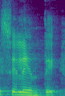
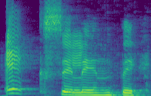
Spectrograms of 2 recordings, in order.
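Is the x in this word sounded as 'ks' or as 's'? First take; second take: s; ks. First: The x is sounded without a k, like s. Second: The x is sounded as k plus s. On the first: The speaker calls it wrong. "não é excelente" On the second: The speaker calls it right. "X tem som de K S no espanhol"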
